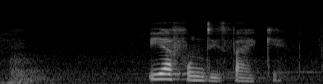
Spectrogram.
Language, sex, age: Xhosa, female, 23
